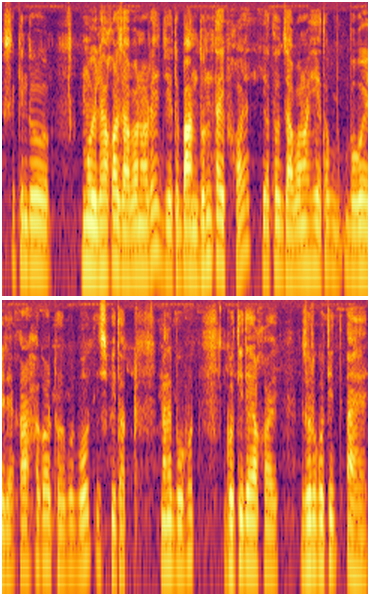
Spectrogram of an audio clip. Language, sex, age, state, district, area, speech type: Assamese, male, 30-45, Assam, Morigaon, rural, spontaneous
